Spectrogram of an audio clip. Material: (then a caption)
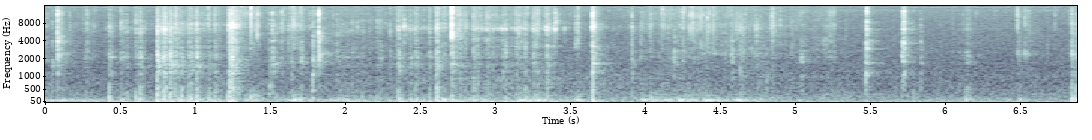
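Soap. A solid yellow rectangular bar of soap, held in the hand, is scraped into flakes with a utility blade. Quick, crisp, bright scraping ticks and crackles come in an irregular run over a steady low hum, with a few sharper snaps standing out.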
